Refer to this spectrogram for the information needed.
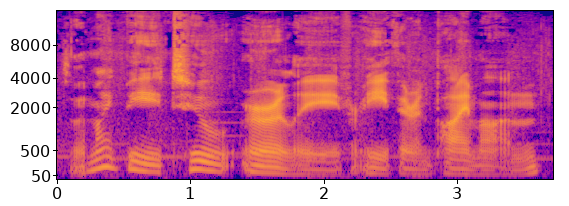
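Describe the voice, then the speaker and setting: A man giving deliberate, pondering game commentary in wordy, thoughtful phrases. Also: sits low, very animated, fairly bright tone. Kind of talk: slow, musing game commentary and dialogue reading. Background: game music.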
